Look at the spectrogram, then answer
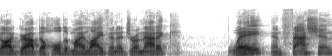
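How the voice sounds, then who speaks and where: An unremarkable speaking voice from a man at medium pitch, with ordinary pitch variation and a quiet background. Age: 40s. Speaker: pastor. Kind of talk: sermon.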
